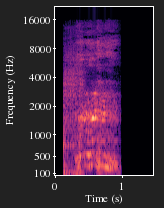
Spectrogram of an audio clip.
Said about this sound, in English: Hold on, let me make some gross noises and clear my throat.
